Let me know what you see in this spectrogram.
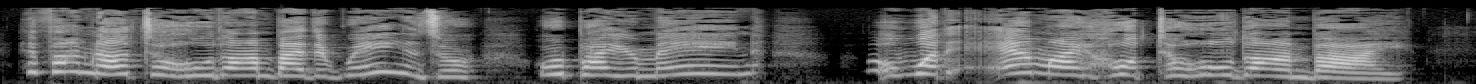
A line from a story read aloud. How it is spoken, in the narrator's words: pleaded Shasta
